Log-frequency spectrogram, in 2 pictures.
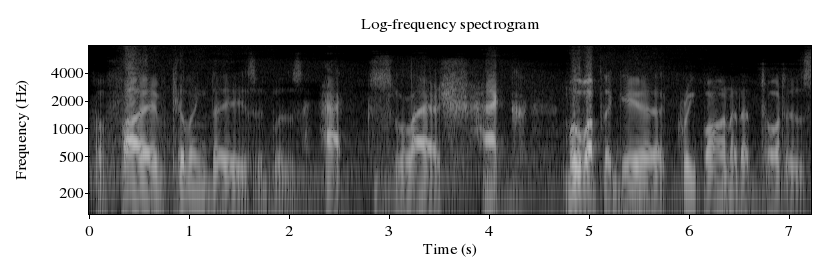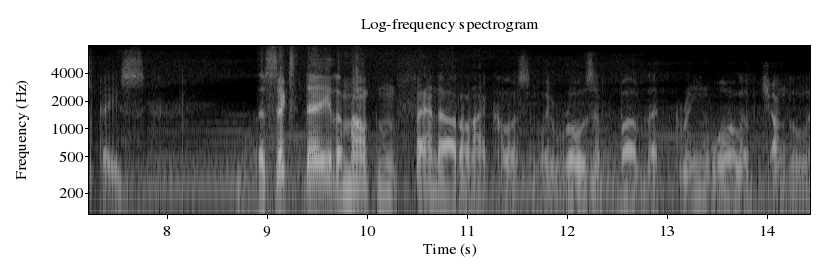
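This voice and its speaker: Low-voiced, scheming sea officer. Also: male voice, animated, takes it slowly, fairly bright tone, full character voice. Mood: brooding, scornful. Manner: commanding, old-fashioned seafaring speech, brooding asides. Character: hard, scheming, greedy sailing-ship officer leading a treasure hunt. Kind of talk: 1950s radio drama acting. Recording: 1950 radio broadcast with music underneath.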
